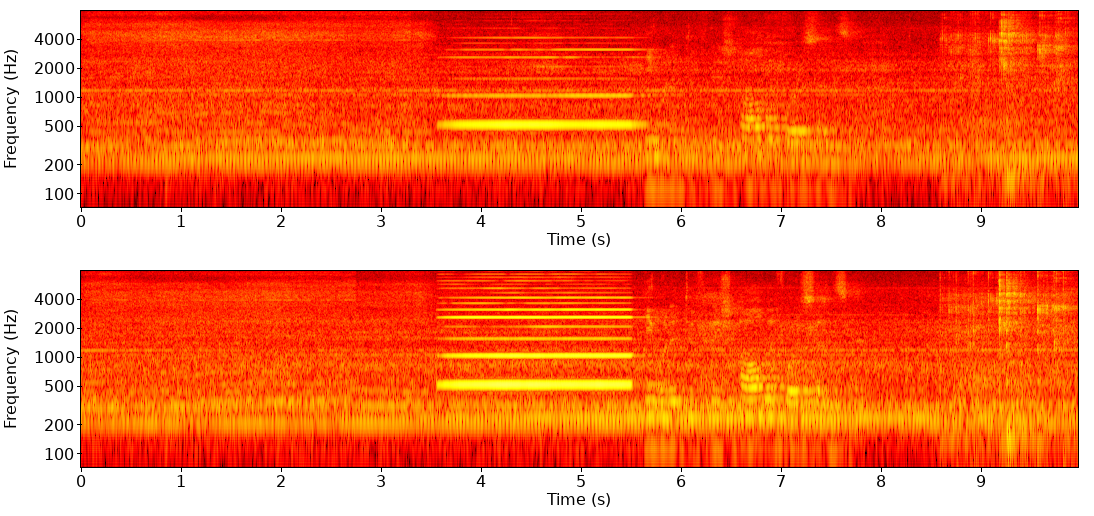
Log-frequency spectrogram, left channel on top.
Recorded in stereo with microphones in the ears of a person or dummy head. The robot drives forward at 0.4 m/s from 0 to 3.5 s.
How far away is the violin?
About 0.7 m.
